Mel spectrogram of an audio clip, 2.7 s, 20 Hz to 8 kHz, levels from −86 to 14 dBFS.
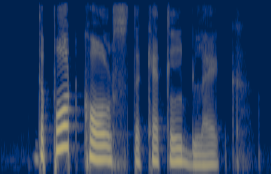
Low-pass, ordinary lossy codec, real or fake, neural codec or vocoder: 7.2 kHz; none; real; none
